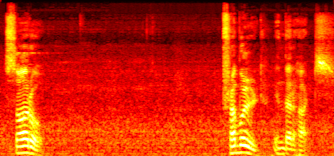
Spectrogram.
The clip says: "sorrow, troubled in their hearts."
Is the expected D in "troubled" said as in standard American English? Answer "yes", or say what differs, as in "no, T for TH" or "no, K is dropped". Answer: yes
